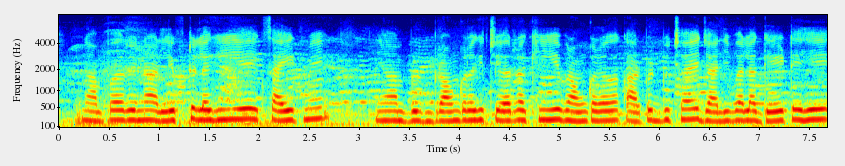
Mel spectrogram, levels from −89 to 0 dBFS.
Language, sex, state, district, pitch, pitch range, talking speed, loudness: Hindi, male, Bihar, Gaya, 210 Hz, 200-220 Hz, 180 wpm, -14 LUFS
